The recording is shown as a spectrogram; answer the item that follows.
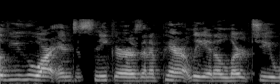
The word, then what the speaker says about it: SNKRS: And the app is called Sneakers, but it's spelled S-N-K-R-S, okay? S-N-K-R-S. So Sneakers without any of the vowels.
